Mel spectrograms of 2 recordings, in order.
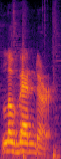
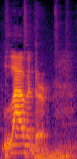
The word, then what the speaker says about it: lavender: i used to say lavender instead of lavender i used to say metabolism instead of metabolism you see for a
